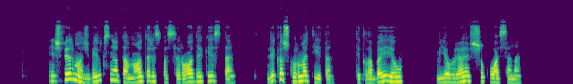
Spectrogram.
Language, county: Lithuanian, Klaipėda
